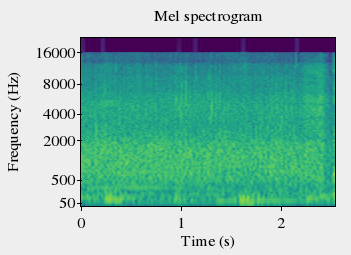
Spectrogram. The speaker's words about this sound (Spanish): Aplauda.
